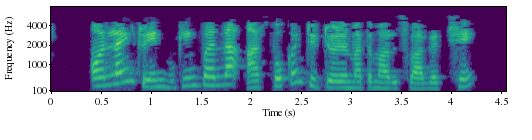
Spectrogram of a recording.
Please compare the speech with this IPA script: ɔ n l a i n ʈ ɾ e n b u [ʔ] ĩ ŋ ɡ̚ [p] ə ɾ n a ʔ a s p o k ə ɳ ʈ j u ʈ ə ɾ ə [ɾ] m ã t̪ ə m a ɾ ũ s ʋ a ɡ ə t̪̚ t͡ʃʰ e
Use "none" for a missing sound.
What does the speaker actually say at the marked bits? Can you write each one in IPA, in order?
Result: k, p, l

